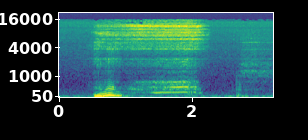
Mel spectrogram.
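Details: A loud, rattling snore on the in-breath followed by a softer whistling breath; ordinary snoring during sleep, from an ASMR snoring recording.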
